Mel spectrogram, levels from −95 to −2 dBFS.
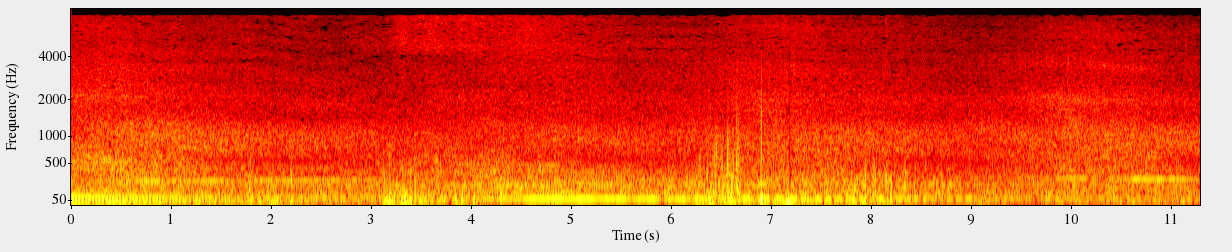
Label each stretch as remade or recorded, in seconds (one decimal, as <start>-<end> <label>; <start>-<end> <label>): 0.0-4.2 recorded; 4.2-5.1 remade; 5.1-11.3 recorded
